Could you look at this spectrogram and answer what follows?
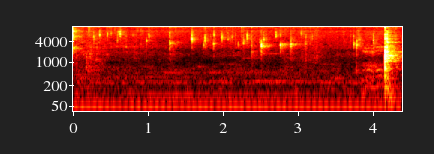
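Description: Hush puppies frying in a saucepan of hot oil, with scattered crackles and pops. A sharp clatter comes near the end.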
